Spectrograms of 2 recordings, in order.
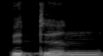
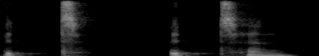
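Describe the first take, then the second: First: The middle consonant sounds soft and voiced. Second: The middle t sounds hard and voiceless. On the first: The speaker calls it wrong. "Es ist nicht bitten" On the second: The speaker calls it right. "Gerne richtig hart üben"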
